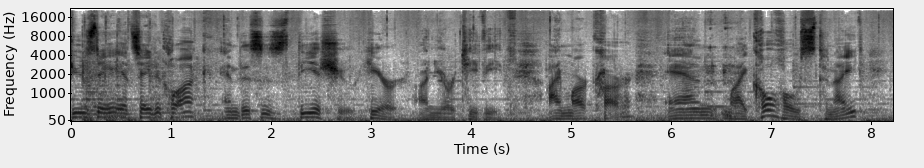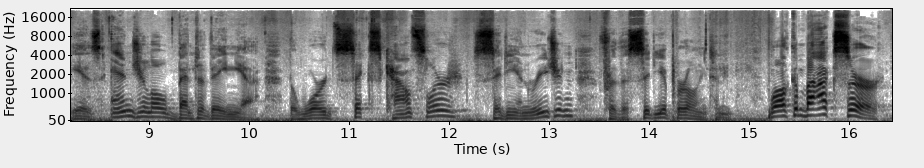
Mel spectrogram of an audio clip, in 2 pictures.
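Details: Adult male television host; normal speech.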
